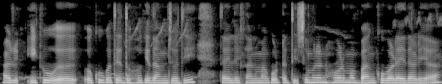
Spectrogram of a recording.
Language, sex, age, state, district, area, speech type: Santali, female, 18-30, West Bengal, Purulia, rural, spontaneous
